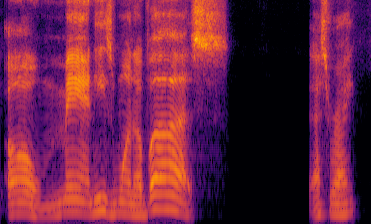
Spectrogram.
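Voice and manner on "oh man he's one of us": slow, slightly raised mock believer; mock gullible believer. Preacher mocking a believer fooled by the C word, slow and raised. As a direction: imitate a naive churchgoer being won over. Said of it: "you just say".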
